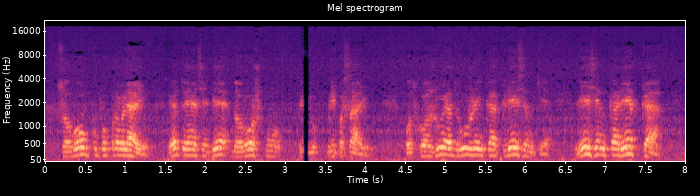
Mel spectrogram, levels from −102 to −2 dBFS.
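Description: AAC frame loss with muting: the decoder zeroed the missing spectrum, leaving a soft-faded hole in the audio from 3.21 to 3.31 s, which fits two lost frames.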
